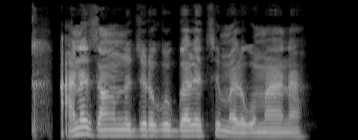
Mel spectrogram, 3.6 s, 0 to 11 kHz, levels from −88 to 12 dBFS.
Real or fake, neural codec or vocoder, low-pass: real; none; 9.9 kHz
